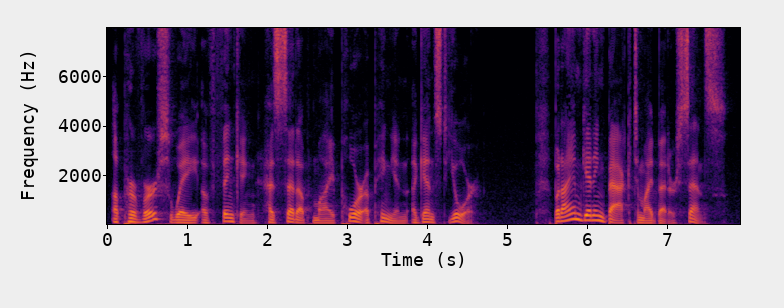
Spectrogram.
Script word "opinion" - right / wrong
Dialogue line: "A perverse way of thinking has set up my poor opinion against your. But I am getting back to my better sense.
right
